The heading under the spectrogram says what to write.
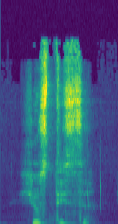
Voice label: Mixe, Mujer; juicio; INALI

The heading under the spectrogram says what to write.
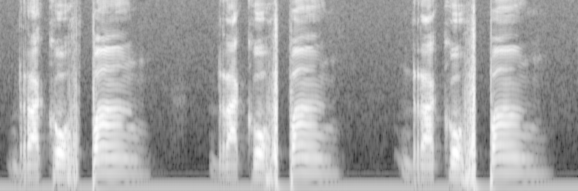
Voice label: Zapoteco Albarradas, santo domingo albarradas; INALI; verbos; se humedece

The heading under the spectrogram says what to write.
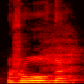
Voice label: uña, Zapoteco, Asunción Ocotlan; Cuerpo; INALI; Haspelmath

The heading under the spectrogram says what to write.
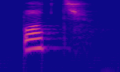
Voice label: Mixe, Mujer; pared; Casa; INALI

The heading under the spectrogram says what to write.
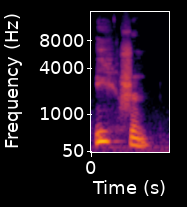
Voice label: Mixe, Mujer; ver; Percepción; INALI

